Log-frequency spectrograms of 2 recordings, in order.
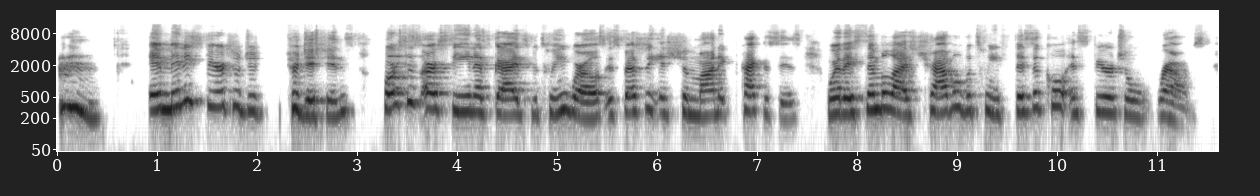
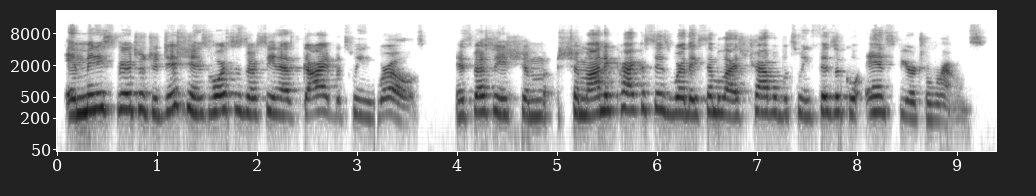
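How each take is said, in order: First: It is said slowly. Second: It is said fast.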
